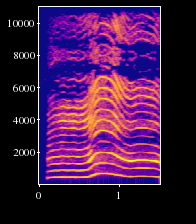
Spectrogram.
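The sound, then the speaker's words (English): A voice imitates a dove's coo with one drawn-out, steady hoot that lifts slightly in pitch halfway through, holding fairly loud for over a second with no other sounds. “Is it a dove? It is a dove.”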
